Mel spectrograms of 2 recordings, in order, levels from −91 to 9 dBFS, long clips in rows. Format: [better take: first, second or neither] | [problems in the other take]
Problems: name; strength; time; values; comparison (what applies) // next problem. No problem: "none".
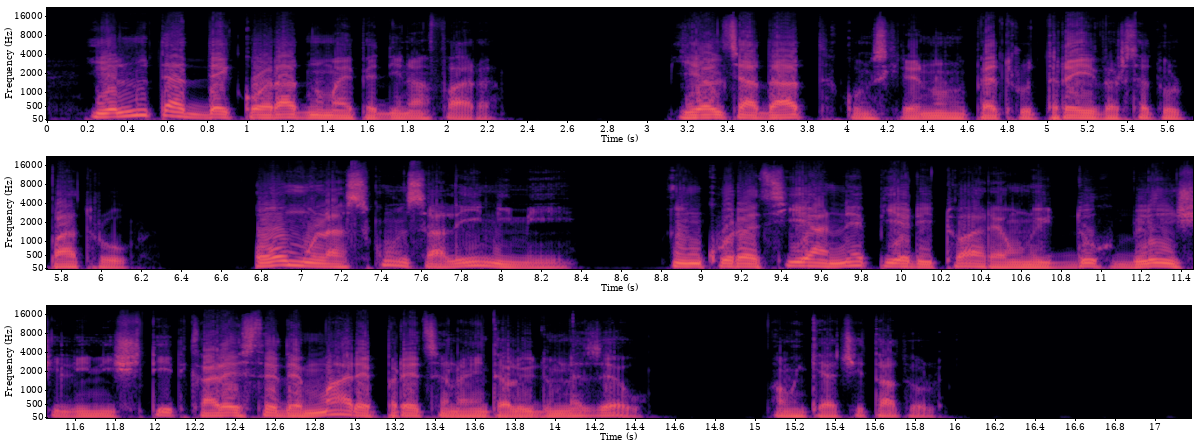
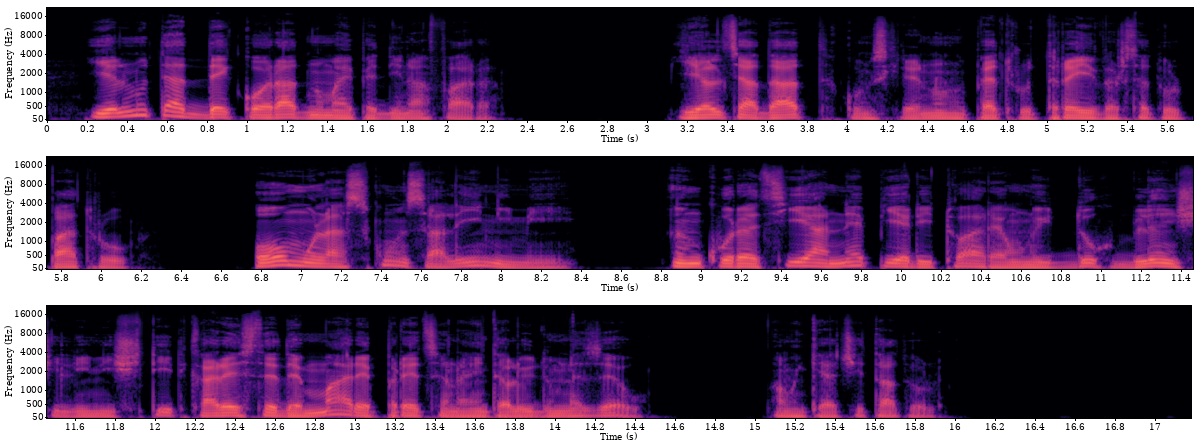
second | distortion; slight; 8% of the sound clipped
